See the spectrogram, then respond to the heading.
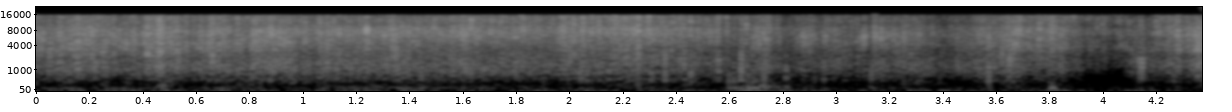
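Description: Hands fold over the edge of a thin holly-print tissue paper sheet and smooth it flat with fingertips and long nails. The paper gives a steady, bright, airy crinkling with soft rustles and brief crackles throughout, and almost nothing low.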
